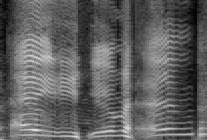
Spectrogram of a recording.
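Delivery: high, strange-voiced call out to the dark; calling for the creature outside, a mock call. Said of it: "turning around, going".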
